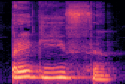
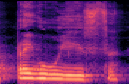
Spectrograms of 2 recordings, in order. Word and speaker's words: preguiça: pronunciou viu tá tranquilo pronunciamos o preguiça preguiça preguiça não é pronunciada a gente não fala prego isa a gente vai lá preguiça ou não é pronunciada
